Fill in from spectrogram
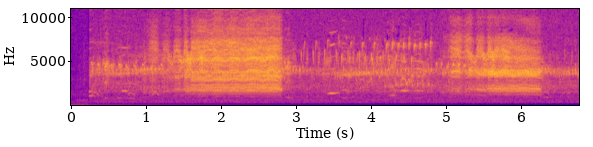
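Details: Yellow-headed blackbird male, a bird of Western North American marshes, giving its scratchy buzzing song: a few clicky notes leading into a long rasping screech, repeated twice.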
